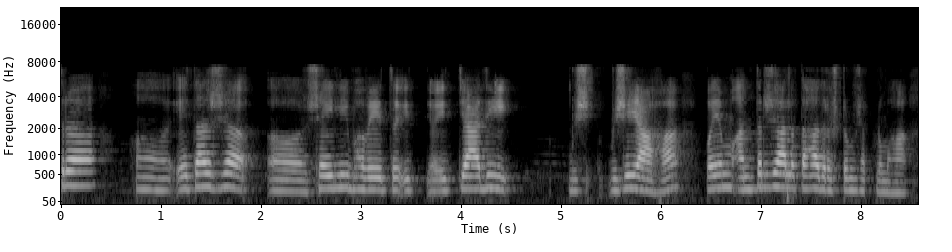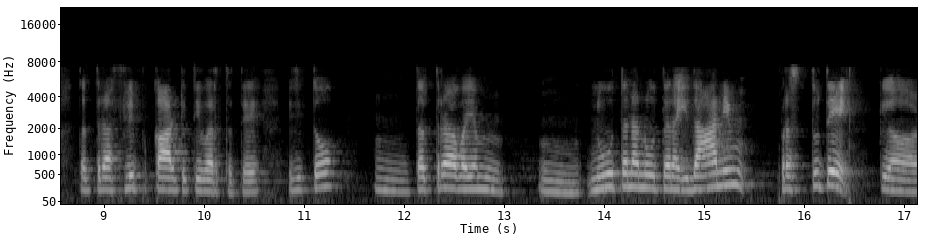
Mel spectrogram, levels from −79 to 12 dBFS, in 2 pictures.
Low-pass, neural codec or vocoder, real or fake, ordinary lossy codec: 7.2 kHz; none; real; AAC, 32 kbps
